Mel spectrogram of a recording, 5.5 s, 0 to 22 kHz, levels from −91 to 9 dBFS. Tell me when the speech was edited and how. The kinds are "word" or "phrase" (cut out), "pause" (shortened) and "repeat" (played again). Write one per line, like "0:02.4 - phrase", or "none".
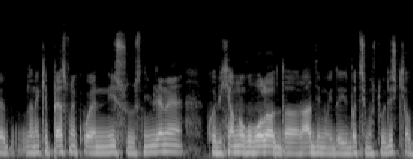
0:03.7 - word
